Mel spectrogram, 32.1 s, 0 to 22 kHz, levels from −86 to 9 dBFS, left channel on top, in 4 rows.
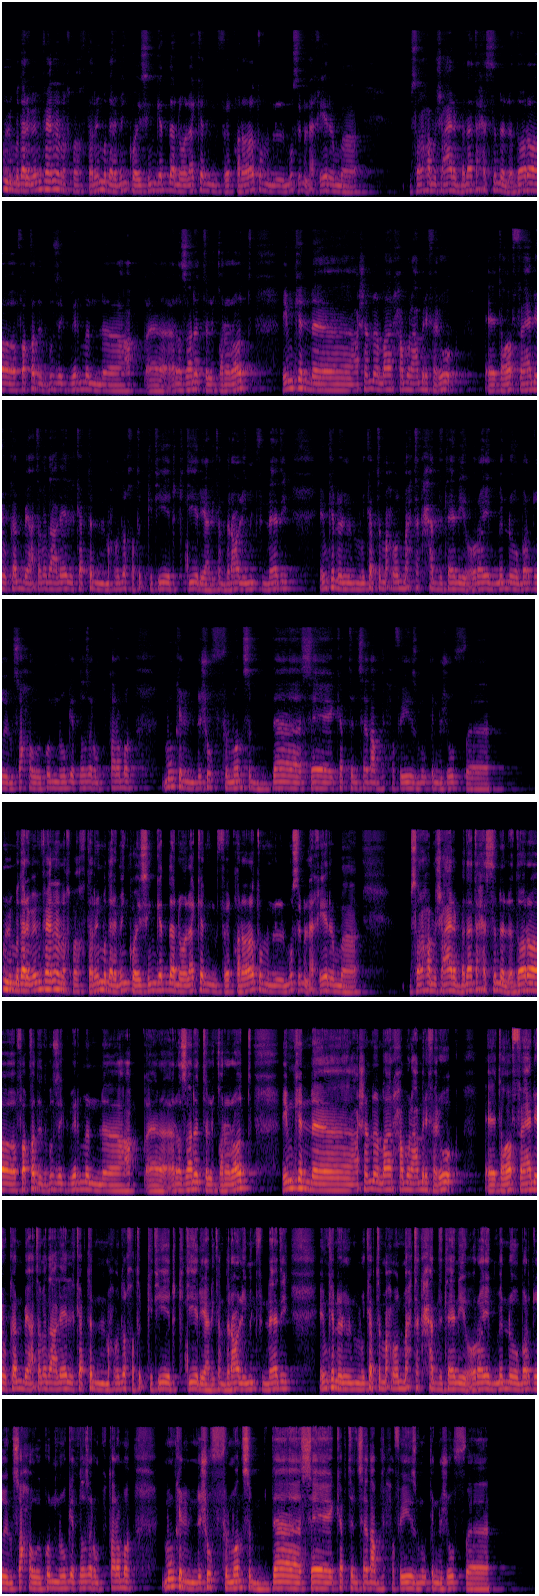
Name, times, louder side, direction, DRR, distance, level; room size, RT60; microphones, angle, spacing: voice 1, 0.0-5.6 6.1-14.8 15.3-31.4, right 9 dB, 85° right, 0.3 m, -34 dB
12.0 x 8.4 x 5.3 m
head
